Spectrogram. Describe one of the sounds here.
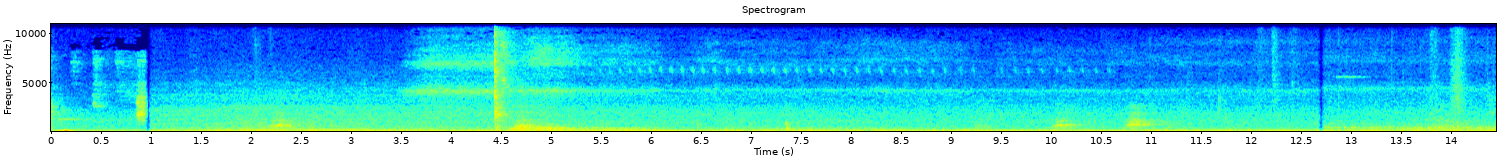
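A small gas burner hisses steadily.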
